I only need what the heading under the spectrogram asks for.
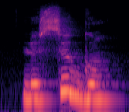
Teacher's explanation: Notez bien ici la consonne C se prononce g.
